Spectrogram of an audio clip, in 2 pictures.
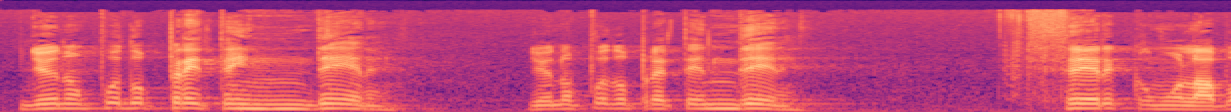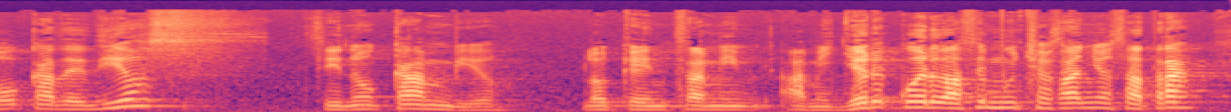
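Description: Pastor preaching, high voice, goes loud then soft, drags out words to hit them. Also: male voice. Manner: fervent preaching with slow emphatic stresses and swings in loudness. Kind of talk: sermon.

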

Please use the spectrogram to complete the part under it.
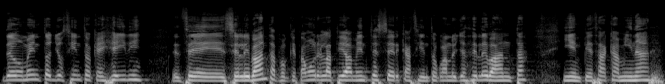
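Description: A man's voice: high voice, level tone, quick pace, a little mellow. A man preaching a sermon, telling a story with fervent energy and breaking into laughter. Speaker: pastor.

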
